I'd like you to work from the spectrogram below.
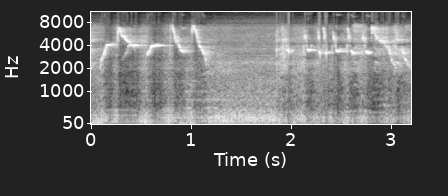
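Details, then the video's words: Sparrow, called pipit, singing in a canary-like style: loud, clear whistled notes that slide up and down, with quick repeated slurs and brief twitters over a low background rumble. "burung pipit rasa kenari"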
